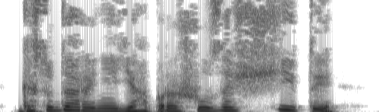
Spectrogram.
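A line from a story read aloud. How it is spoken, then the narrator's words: Obsequious, joyful exclamation. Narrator (Russian): подобострастно воскликнула девушка, радостно улыбнувшись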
